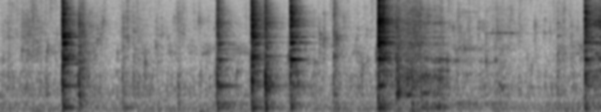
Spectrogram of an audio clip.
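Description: Slotted metal spatula scraping and clanking against the side of a metal cooking pot while stirring a thick meat curry, in irregular strokes. There are about seven sharp clacks, the loudest nearly four seconds in.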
